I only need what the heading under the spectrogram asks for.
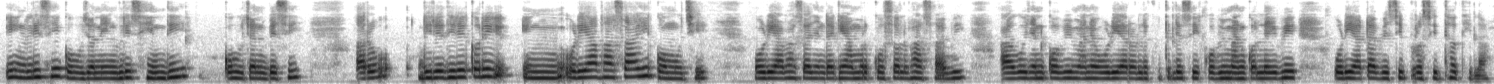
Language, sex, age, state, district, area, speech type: Odia, female, 18-30, Odisha, Bargarh, rural, spontaneous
